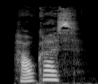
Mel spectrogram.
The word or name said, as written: havgræs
